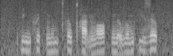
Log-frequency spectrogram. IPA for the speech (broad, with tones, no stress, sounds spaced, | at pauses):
ɗ i˨˦ ŋ f e˨˩ k̚ n ə̤˨˩ m t̪ʰ ə˧ w t̪ʰ a̰ː˧˨ n ŋ ɔ˨˦ | ŋ ə̰ː˧˨ v ə˨˦ m k i˧ z ə˦˥ p̚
